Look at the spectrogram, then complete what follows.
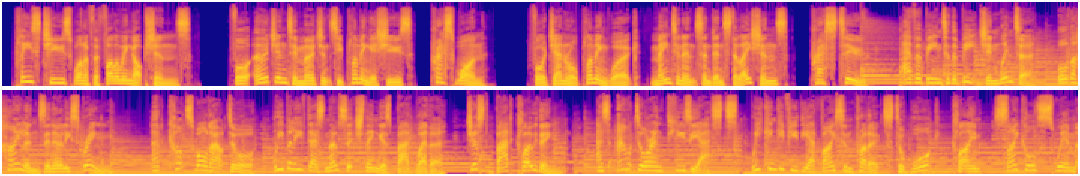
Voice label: voiceover IVR showreel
